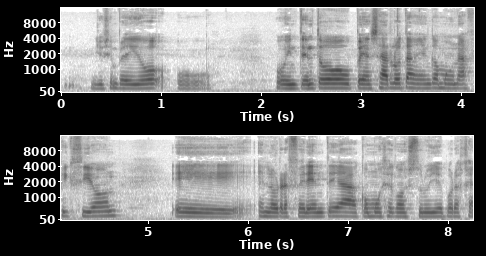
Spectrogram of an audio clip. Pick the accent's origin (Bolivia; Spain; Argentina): Spain; Madrid, Community of Madrid; nunca he pasado por ser de un sitio como Madrid, que es donde yo nací, y donde he crecido, y donde actualmente habito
